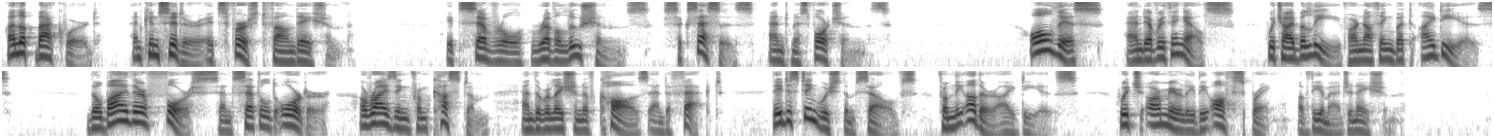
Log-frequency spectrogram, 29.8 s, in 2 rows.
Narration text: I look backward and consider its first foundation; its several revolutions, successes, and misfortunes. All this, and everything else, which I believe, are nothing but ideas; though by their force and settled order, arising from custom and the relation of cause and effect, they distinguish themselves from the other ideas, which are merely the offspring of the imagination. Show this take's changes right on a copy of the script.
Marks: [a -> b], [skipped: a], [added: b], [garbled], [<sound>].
I look backward and consider its first foundation; its several revolutions, successes, and misfortunes. All this, and everything else, which I believe, are nothing but ideas; though by their force and settled order, arising from custom and the relation of cause and effect, they distinguish themselves from the other ideas, which are merely the offspring of the imagination.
